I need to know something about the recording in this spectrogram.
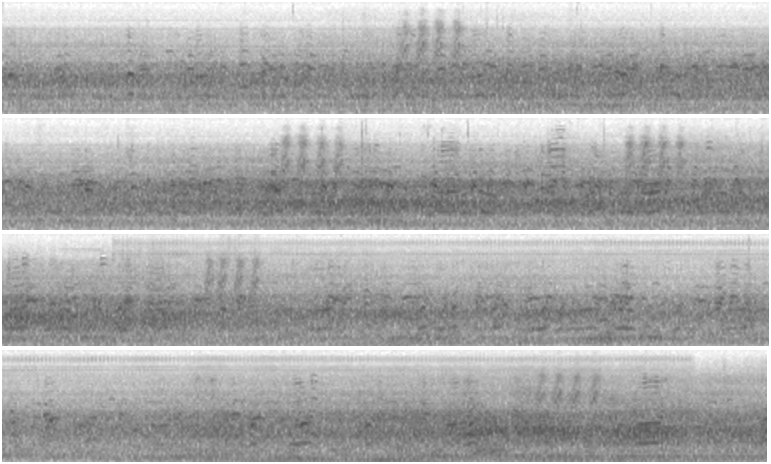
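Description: A large flock of geese honking continuously, many calls overlapping into a steady chorus.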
